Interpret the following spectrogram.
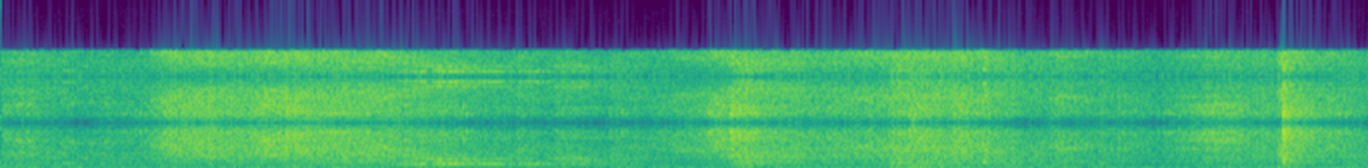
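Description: Hockey skate blades scraping and carving on the ice, echoing in the rink, with louder scrapes about halfway through as players close in on the net. A player gives a short shout about three seconds in.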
